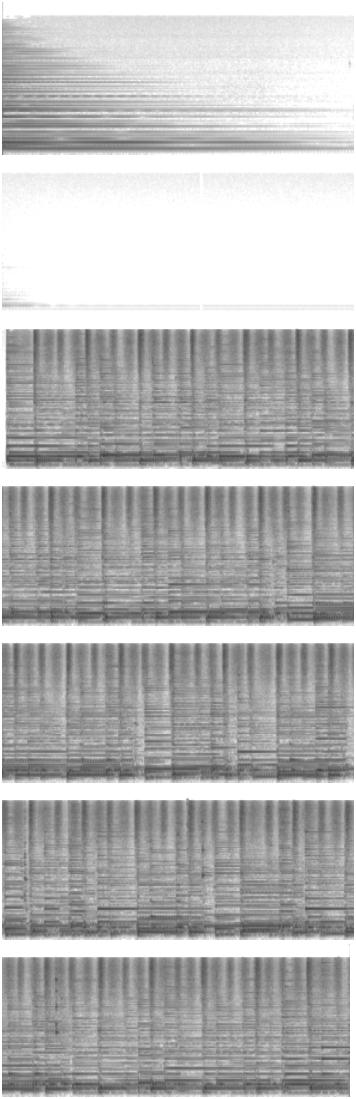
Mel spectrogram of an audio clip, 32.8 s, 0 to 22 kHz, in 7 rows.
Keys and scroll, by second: 3.8 ctrl+z, 25.8 ctrl+z.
